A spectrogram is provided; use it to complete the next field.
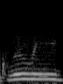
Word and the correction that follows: Grohe: a German company, Grohe.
